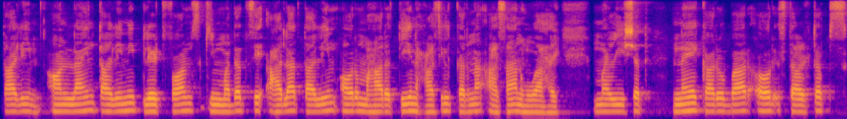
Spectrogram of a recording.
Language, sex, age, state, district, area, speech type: Urdu, male, 18-30, Uttar Pradesh, Balrampur, rural, spontaneous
